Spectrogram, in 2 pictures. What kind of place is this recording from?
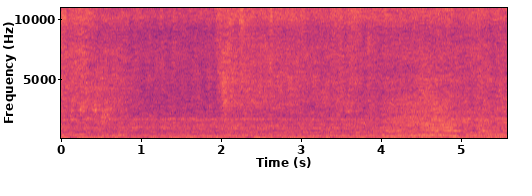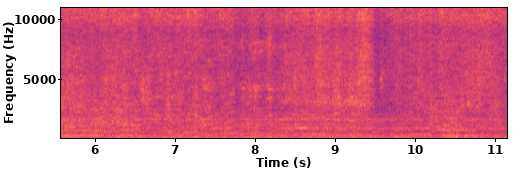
restroom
